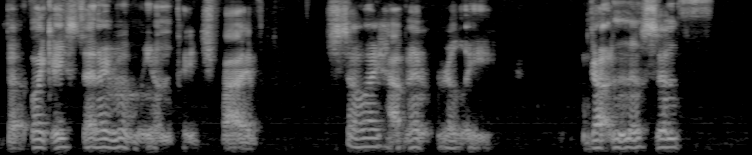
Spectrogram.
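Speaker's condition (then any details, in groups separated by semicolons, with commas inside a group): Cerebral palsy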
